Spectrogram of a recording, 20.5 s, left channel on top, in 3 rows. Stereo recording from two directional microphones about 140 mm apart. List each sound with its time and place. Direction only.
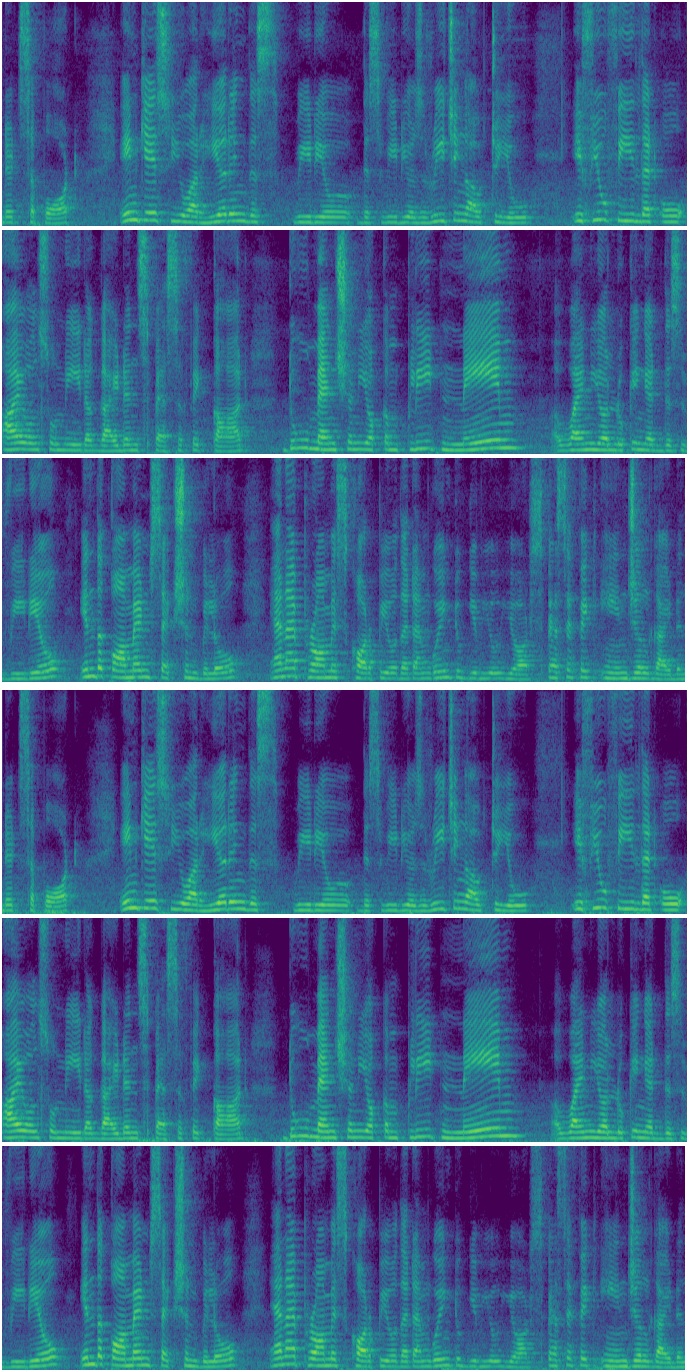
0.0 s speech: 50° right (ahead or behind)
